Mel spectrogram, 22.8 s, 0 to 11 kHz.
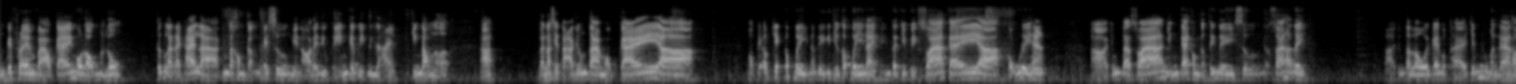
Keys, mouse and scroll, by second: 8.2 click, 8.9 click, 10.4 click, 12.1 click, 13.9 click, 14.2 Delete, 15.8 click, 17.8 click, 18.2 Delete, 19.0 click, 20.2 click, 21.1 click, 22.2 click, 22.5 Delete.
